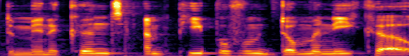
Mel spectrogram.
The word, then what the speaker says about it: Dominica: With Dominicans from the Dominican Republic, the me syllable is stressed, while Dominicans from Dominica, the ni syllable is stressed, Dominica and Dominica respectively.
